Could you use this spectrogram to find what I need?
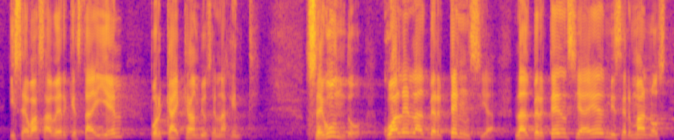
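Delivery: ordinary delivery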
